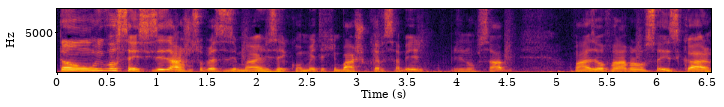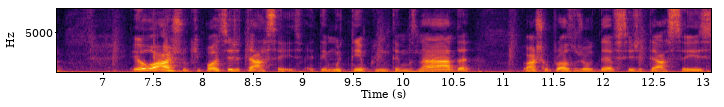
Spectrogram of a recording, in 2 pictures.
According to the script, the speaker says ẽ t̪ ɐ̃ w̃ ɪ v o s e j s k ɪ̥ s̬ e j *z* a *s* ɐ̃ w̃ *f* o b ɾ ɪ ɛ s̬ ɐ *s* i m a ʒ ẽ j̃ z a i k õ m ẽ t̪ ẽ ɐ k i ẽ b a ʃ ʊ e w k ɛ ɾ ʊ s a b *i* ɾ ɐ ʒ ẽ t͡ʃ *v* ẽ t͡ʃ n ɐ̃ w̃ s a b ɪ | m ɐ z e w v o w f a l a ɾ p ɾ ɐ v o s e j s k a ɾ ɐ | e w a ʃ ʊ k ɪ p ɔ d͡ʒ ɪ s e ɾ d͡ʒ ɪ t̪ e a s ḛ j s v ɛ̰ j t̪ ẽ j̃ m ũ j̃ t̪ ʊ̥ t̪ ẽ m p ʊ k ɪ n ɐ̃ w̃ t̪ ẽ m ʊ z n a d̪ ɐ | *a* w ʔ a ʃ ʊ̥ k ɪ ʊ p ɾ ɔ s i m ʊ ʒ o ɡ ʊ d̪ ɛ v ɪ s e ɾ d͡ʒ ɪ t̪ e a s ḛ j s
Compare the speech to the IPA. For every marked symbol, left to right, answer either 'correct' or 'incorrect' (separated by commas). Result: correct, incorrect, incorrect, incorrect, incorrect, incorrect, incorrect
